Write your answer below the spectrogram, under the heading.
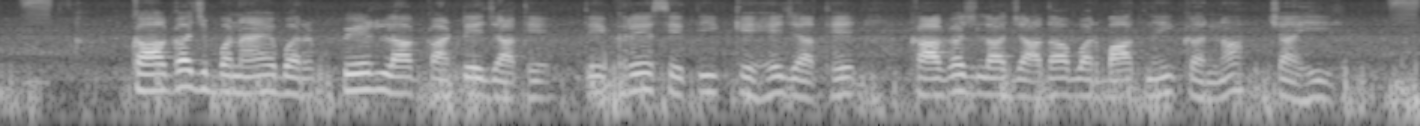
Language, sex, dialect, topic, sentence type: Chhattisgarhi, male, Eastern, agriculture, statement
